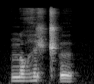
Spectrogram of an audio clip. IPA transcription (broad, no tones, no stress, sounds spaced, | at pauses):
n ɔ ɦ ə ʃ t͡ʃʼ ɵ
